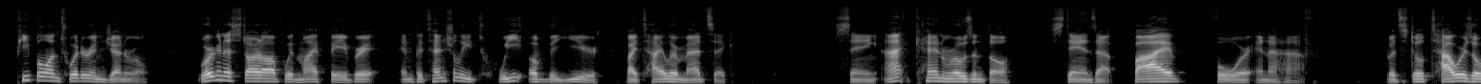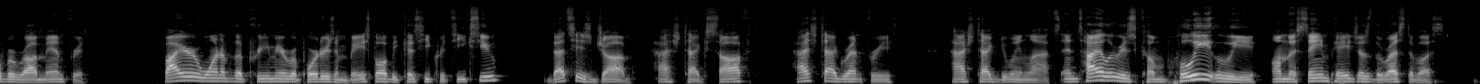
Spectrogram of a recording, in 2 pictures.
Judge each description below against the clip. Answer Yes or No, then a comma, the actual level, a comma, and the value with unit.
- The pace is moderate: Yes, average, 150 wpm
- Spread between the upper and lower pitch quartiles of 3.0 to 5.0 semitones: Yes, average, 3.9 semitones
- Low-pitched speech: Yes, low, 120 Hz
